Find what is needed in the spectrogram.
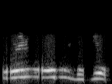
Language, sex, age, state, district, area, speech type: Sindhi, female, 18-30, Delhi, South Delhi, urban, conversation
